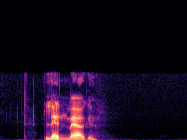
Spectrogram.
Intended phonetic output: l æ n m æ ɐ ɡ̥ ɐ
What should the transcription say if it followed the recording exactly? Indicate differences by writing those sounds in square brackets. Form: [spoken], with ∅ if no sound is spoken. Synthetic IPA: l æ n m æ ɐ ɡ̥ [ə]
